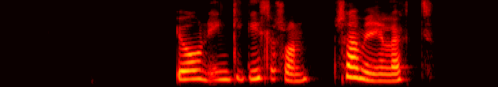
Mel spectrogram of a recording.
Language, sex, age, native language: Icelandic, female, 11, Icelandic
